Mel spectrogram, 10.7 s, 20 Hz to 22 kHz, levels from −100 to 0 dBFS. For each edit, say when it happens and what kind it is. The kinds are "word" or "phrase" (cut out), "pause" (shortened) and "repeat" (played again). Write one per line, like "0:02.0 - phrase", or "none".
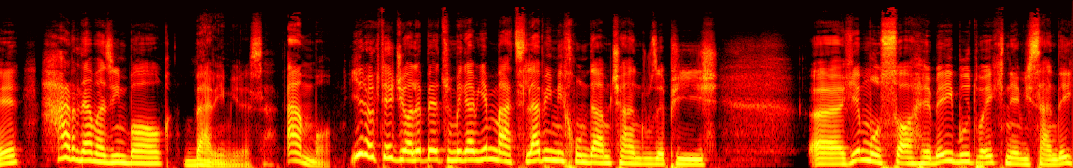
0:01.8 - pause
0:02.8 - pause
